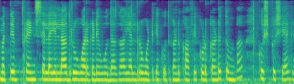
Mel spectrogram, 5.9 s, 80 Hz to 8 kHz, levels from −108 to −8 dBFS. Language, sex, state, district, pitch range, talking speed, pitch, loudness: Kannada, female, Karnataka, Chamarajanagar, 230-245 Hz, 165 wpm, 240 Hz, -15 LUFS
